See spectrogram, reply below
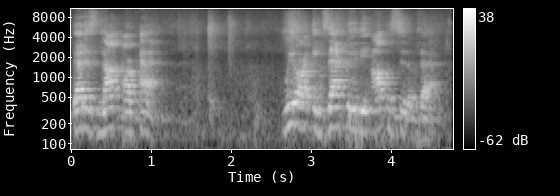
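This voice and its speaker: A man's voice: on the high side, moderate pace. A man moderates a panel in a large hall, and his voice arrives from far off with heavy echo. He talks in an earnest, emphatic way and keeps nudging the speakers along. Faint room noise sits under him. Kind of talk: live panel discussion. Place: event hall with audience. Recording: echoey hall from far off, noisy.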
